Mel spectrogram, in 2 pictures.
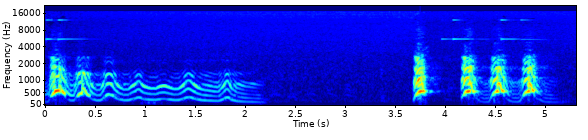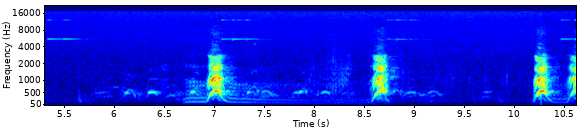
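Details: Cocker Spaniel in Ajloun, Jordan, howling like a wolf: an opening wavering howl that falls away, then a few short yips, a quieter moan and scattered sharp barks separated by silences.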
